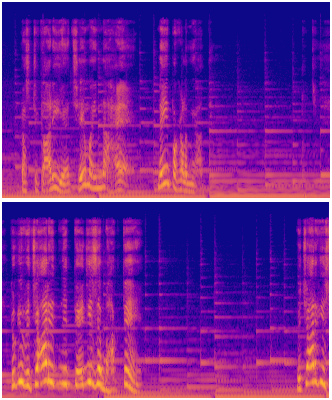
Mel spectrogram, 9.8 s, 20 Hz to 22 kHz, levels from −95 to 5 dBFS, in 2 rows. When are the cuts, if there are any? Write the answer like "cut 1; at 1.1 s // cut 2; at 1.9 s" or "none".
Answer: cut 1; at 3.0 s // cut 2; at 5.0 s // cut 3; at 7.0 s // cut 4; at 8.8 s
